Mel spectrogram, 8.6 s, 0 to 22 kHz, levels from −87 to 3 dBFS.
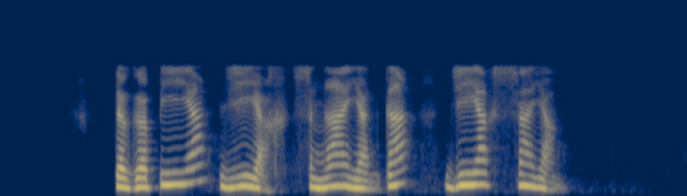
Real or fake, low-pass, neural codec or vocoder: fake; 5.4 kHz; autoencoder, 48 kHz, 128 numbers a frame, DAC-VAE, trained on Japanese speech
